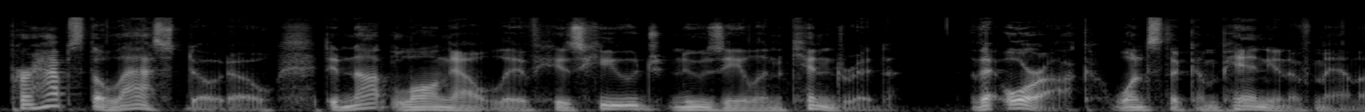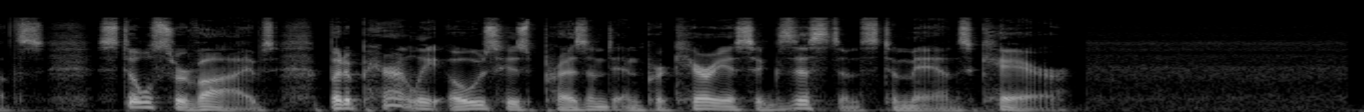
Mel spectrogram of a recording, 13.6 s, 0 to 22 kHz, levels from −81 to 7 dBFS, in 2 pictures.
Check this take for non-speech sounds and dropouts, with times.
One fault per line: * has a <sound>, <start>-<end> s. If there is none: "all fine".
all fine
